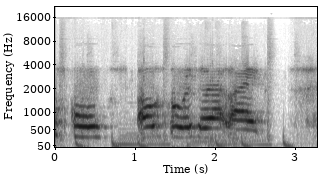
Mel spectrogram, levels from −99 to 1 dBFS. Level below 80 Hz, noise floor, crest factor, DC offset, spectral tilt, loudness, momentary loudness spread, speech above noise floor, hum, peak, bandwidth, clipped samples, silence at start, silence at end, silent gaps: -46 dBFS; -39 dBFS; 12 dB; under 0.1%; -5 dB/octave; -16 LUFS; 5 LU; 23 dB; none; -6 dBFS; 7.6 kHz; under 0.1%; 0 s; 0 s; none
